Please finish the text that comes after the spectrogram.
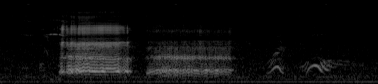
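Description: Sheep bleat nearby, a couple of loud drawn-out calls followed by shorter, fainter bleats, over a low steady hum.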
